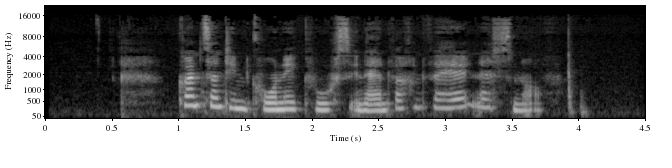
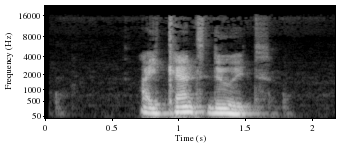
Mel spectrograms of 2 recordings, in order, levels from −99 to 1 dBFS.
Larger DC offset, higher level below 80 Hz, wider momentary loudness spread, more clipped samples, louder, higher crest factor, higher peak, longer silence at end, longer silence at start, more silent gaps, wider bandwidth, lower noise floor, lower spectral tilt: neither; second, -76 dBFS vs -52 dBFS; first, 20 LU vs 9 LU; neither; second, -33 LUFS vs -19 LUFS; about the same, 22 dB vs 20 dB; second, -14 dBFS vs -2 dBFS; about the same, 0.45 s vs 0.5 s; second, 0.55 s vs 0.7 s; neither; about the same, 16.5 kHz vs 16.5 kHz; about the same, -68 dBFS vs -67 dBFS; second, -4 dB/octave vs -6 dB/octave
